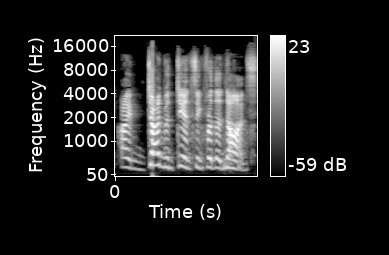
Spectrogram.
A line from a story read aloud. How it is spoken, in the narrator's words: said too loudly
